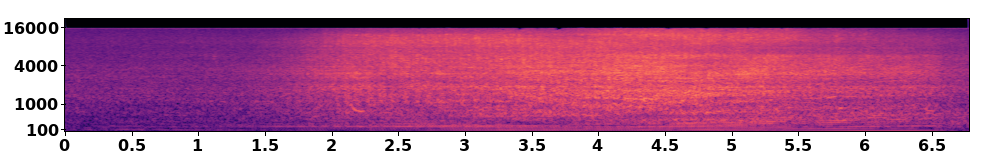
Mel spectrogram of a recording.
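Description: Electric multiple-unit train passing close by: its running noise swells over a couple of seconds, carrying a hum of several steady tones that bend slightly, then drops away sharply near the end.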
